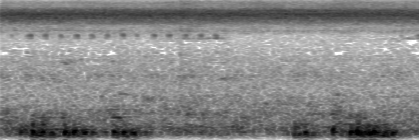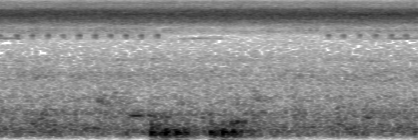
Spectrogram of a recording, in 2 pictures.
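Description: Badly degraded recording audio: a steady high-pitched hiss with a fast, even ticking above it, and a few low, muffled rumbles. The uploader puts the bad audio down to the file having been recovered after deletion from the SD card.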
